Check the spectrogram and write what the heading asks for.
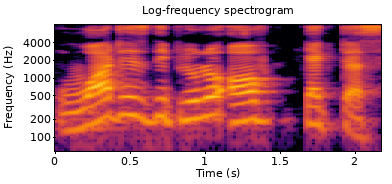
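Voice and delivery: very slow, measured question; teacher dictating a quiz question very slowly; slow question read. Shown as a demonstration. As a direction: spell the question out slowly for students.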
